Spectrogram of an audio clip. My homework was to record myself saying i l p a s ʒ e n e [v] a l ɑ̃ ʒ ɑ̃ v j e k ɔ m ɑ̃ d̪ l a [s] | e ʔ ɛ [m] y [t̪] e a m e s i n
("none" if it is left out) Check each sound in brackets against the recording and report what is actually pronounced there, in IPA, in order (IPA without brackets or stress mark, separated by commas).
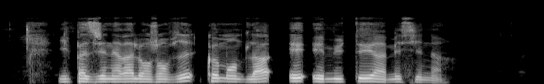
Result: ʁ, none, m, t̪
